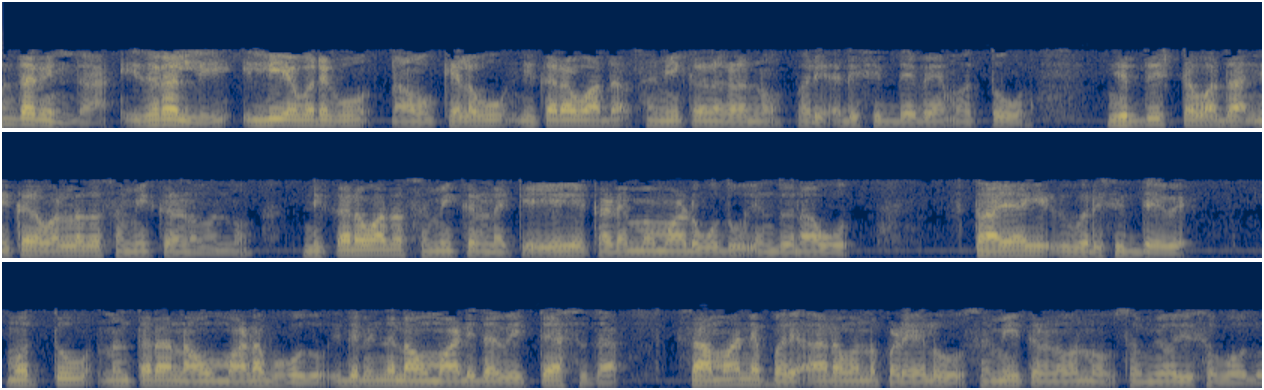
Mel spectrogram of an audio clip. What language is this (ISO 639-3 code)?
kan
